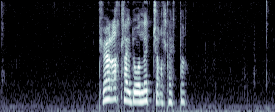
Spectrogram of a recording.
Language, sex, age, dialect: Faroese, female, 61+, Suðurstreymoy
